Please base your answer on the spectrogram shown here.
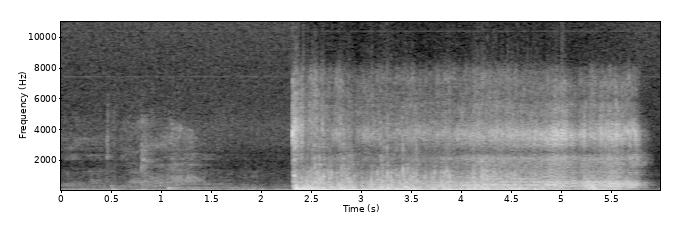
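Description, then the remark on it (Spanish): After a couple of seconds of quiet background noise, someone blows a loud, long raspberry imitating a fart, a harsh buzzing blast that lasts several seconds before cutting off. “haciendo el ruido del pedo.”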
